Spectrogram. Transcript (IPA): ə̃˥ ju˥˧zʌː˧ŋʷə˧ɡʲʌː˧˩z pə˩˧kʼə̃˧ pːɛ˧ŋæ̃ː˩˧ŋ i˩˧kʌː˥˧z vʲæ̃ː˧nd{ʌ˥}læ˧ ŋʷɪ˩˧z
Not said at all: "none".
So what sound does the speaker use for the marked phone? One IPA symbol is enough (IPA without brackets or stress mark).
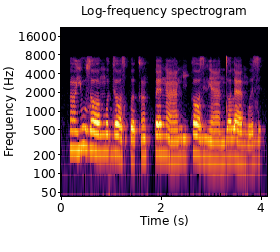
ʌ˥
